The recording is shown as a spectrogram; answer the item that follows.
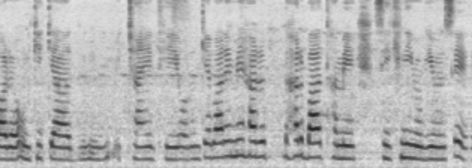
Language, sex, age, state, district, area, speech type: Hindi, female, 18-30, Bihar, Begusarai, rural, spontaneous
